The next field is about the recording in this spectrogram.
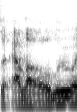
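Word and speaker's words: Alaoglu: Ekin, who's in this program, is Turkish, told me it's pronounced Alaolu, I think. I always wondered, but Alaolu's theorem. Yeah, I think that's the rough pronunciation. It's roughly correct.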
